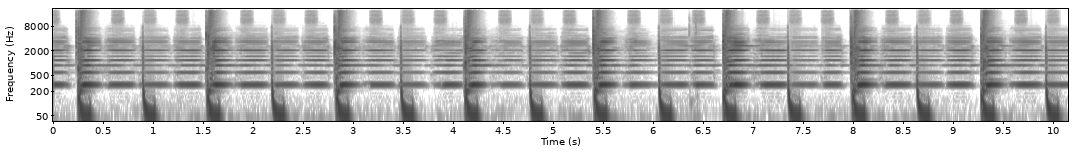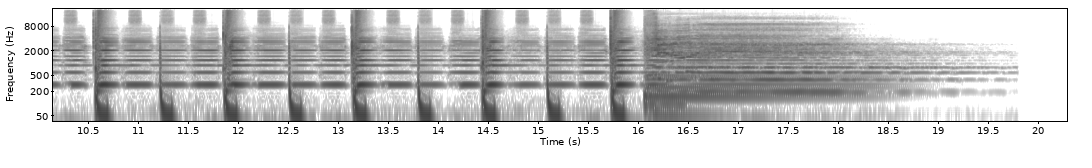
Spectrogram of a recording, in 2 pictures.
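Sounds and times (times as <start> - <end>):
violin in open D with offbeat accents: 0.0 - 19.1.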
